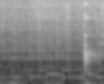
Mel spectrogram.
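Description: Spice-coated potatoes stirred in a frying pan, soft scraping strokes over a low sizzle with one sharper clatter near the end, close and fairly quiet.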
